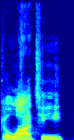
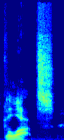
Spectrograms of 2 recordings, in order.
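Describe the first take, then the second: First: The name ends with a 'tee' sound. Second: The name ends with a 'ts' sound. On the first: The speaker calls it wrong. "I know that it looks like it's Galati" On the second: The speaker calls it right. "the T I at the end is the T S"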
